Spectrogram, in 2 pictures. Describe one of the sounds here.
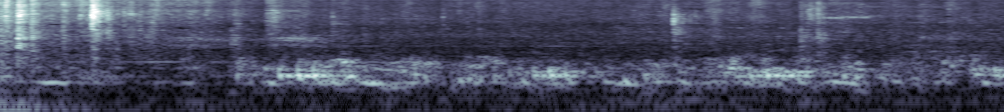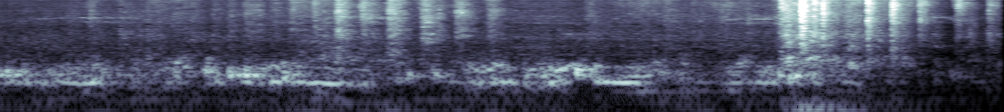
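Pigeons coo softly in a steady, throbbing chorus.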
